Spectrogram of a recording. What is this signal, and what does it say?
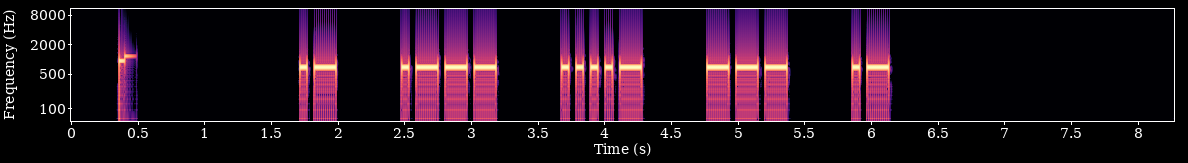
Morse code, heard as a keyed tone, about 21 wpm, spaced as for 12 wpm, 700 Hz. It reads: AJ4OA
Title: USA Call Signs - 5 Characters - 3x Character Spacing - 22wpm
